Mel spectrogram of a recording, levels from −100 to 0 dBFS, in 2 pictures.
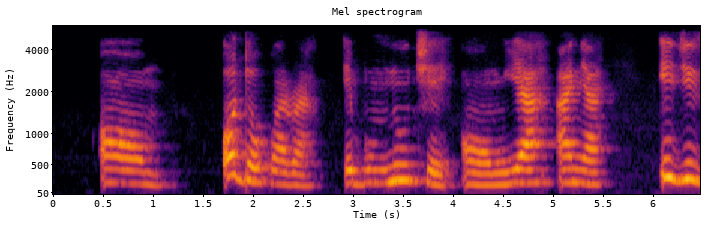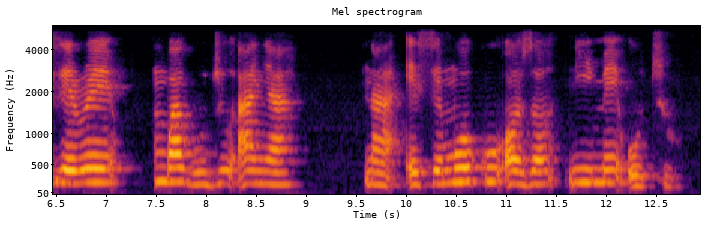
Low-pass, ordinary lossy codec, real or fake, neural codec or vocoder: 5.4 kHz; none; fake; autoencoder, 48 kHz, 128 numbers a frame, DAC-VAE, trained on Japanese speech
